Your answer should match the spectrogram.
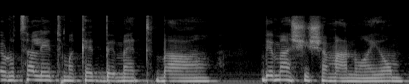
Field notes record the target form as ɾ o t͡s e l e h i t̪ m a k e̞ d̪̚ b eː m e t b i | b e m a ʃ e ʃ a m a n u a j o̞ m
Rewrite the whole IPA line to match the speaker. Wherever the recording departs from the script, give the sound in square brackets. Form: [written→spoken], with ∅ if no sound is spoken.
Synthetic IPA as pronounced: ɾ o t͡s [e→a] l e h i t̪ m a k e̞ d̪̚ b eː m e t b [i→a] | b e m a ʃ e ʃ a m a n u a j o̞ m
